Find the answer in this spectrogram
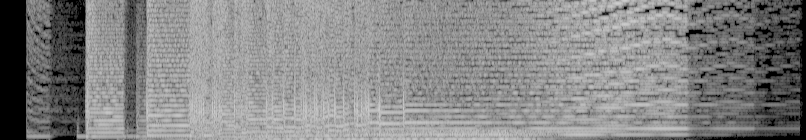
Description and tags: future organ
futuristic soundclip, watery space organ
organ, shimmer, future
